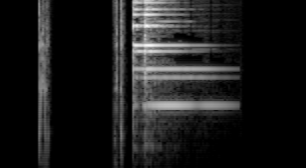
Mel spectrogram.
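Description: Subscribe-button animation sound effect: two short mouse clicks, then a bright bell ding about a second in that rings for just under a second.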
